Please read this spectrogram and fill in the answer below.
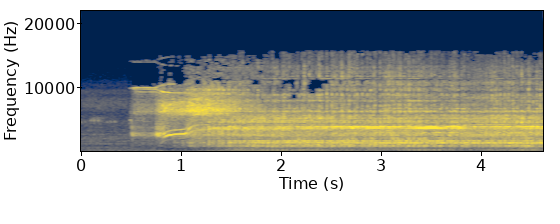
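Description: Cordless drill starting up about half a second in, its whine rising briefly and then running steadily as the bit cuts a pilot hole into a metal bracket.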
